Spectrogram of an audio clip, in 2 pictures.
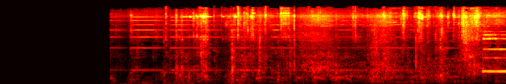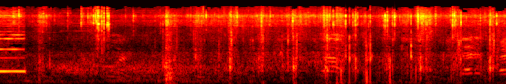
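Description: Bodycam microphone picking up an officer moving fast on foot: footfalls and the jostle of gear and clothing, with a man's voice. About five seconds in, a short steady tone sounds for half a second, the loudest thing heard.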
